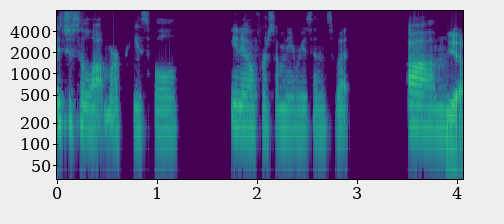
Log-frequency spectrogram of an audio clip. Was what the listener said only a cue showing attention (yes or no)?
yes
